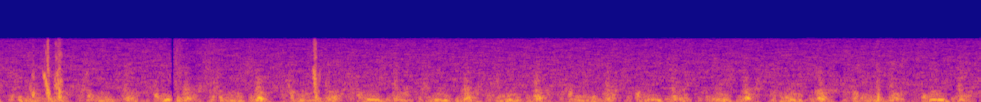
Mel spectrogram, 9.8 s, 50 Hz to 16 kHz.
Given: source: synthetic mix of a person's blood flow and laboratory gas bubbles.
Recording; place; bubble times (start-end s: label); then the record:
Doppler ultrasound of blood flow; precordium
0.30-0.40 s: bubbles
0.43-0.65 s: bubbles
3.13-3.23 s: bubbles
8.77-8.83 s: bubbles
From the record:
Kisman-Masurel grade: 123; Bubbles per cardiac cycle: 1 to 2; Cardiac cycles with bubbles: 10 to 50%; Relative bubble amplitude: loud (0.450 to 0.775); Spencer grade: 2 (many but less than half of the cardiac periods contain bubble signals, singularly or in groups); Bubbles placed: anywhere in the cardiac cycle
